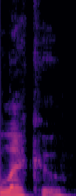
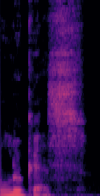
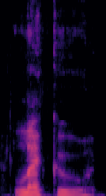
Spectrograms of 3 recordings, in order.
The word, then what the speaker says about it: lekku: mantras her head tails her leku they're called leku not lucas that i figured i was pronouncing it wrong because luca it does sound like it could be correct but leku is the correct pronunciation and spelling so yeah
